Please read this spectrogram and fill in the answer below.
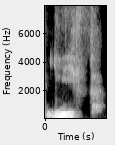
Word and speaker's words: Liv: We have friends from Norway living in Norway, and when I was expecting, we went there, and they pronounce a name Leaf, Leaf, and it's an old-fashioned grandma name, and we just loved it.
